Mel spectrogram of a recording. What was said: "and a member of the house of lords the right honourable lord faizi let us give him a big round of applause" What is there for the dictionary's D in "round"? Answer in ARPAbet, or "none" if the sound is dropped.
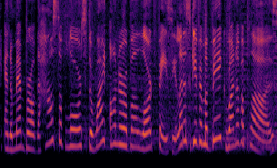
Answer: none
